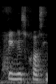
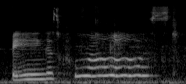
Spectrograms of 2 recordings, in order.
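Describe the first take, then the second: First: Said in the usual way. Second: Very slow, high, stretched good-luck wish; drawn-out sing-song. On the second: Pretend. Streamer wishing Millie luck in the competition, high drawn-out sing-song.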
